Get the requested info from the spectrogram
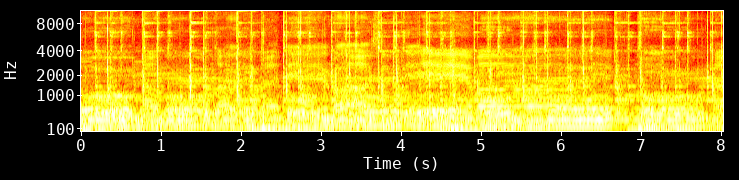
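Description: A male Hindustani classical vocalist sings a Krishna devotional bhajan in a gliding, ornamented line. Under him run a steady drone and regular percussion strokes.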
